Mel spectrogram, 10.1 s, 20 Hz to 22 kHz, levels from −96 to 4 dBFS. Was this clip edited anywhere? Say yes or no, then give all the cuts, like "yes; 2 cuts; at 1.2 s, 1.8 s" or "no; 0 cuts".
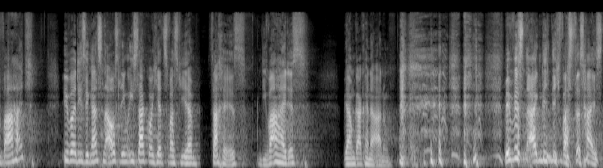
yes; 3 cuts; at 3.0 s, 3.3 s, 4.2 s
